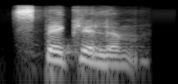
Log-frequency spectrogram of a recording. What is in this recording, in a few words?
"speculum", Indian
